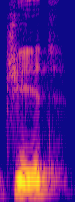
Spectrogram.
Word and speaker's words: Yid: Whether pronounced Jid, rhyming with did, some have perceived it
